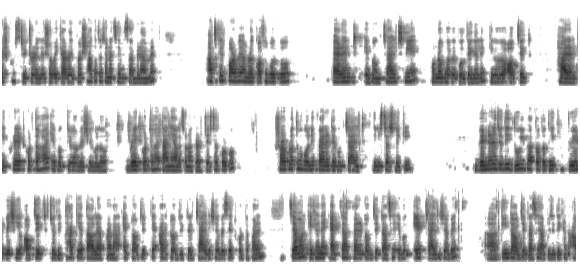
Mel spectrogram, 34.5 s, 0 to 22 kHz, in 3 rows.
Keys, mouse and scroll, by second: 31.5 click, 32.2 click.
